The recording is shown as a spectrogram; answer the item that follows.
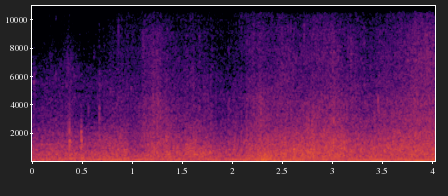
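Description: Wind and water noise aboard a sailboat under way, with wind buffeting the microphone and a low steady hum underneath.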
